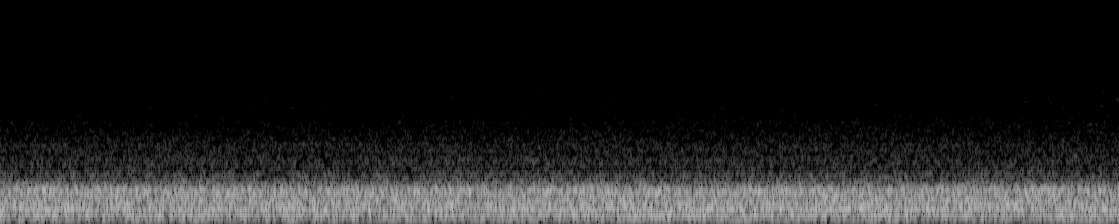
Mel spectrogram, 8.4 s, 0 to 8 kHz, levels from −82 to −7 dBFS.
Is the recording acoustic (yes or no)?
yes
